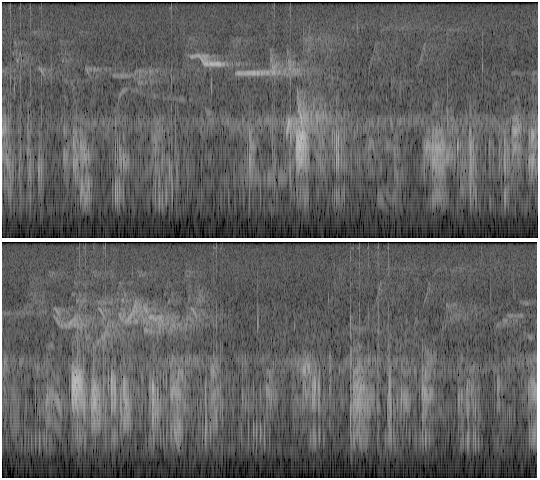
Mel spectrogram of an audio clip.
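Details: Frogs croaking in chorus: rapid pulsed, knocking croaks in quick bursts, overlapping voices repeating steadily, with faint background hiss.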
